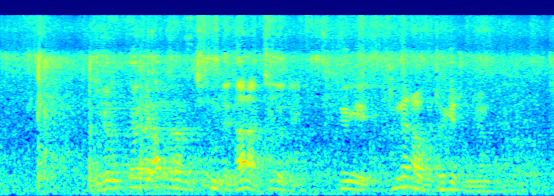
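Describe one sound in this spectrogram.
A young man talks nearby in an echoing hallway.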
